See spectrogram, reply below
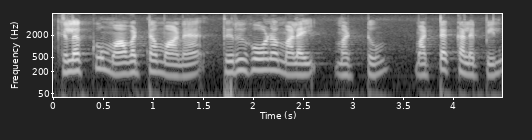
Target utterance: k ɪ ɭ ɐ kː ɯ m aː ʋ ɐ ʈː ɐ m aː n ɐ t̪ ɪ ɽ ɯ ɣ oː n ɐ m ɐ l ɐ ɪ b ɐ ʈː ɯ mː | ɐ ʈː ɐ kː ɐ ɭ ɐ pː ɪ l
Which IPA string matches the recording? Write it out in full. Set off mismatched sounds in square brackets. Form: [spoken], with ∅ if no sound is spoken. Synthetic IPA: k ɪ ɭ ɐ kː ɯ m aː ʋ ɐ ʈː ɐ m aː n ɐ t̪ ɪ [ɾ] ɯ ɣ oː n ɐ m ɐ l ɐ ɪ [m] ɐ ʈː ɯ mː | ɐ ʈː ɐ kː ɐ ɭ ɐ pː ɪ l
